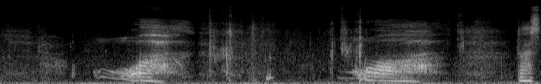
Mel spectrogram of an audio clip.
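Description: A man cries out and gasps loudly close by.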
